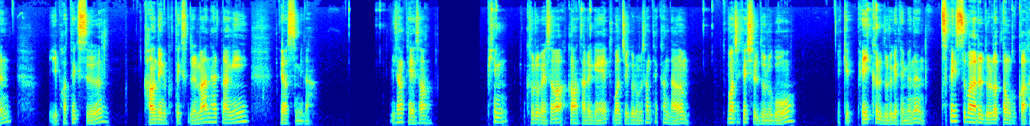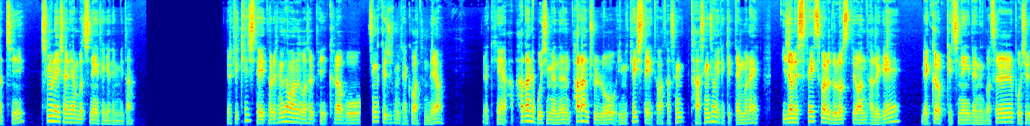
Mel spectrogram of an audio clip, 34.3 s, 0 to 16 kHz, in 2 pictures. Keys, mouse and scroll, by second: 5.9 Tab, 6.2 click, 6.2 scroll down 5, 6.4-7.3 scroll down 6, 7.2-8.2 drag, 11.8-14.4 drag, 31.7 space.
